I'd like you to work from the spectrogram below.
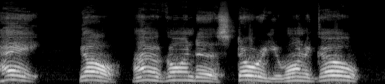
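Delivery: loud, drawn-out hollering, up close. Telling a joke, yelling to a centipede in a box: yelling into the box. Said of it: "yelled at it".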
